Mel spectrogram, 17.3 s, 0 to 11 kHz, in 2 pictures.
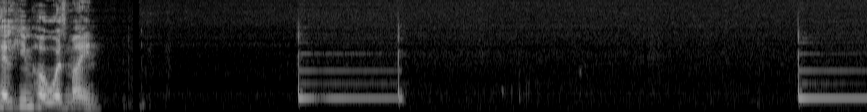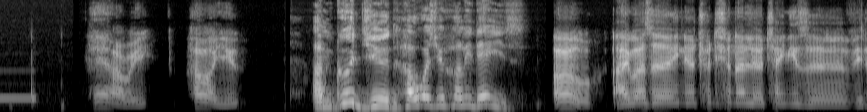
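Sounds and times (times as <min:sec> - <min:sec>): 
speech: 0:00.0 - 0:01.1, 0:09.6 - 0:11.2, 0:11.8 - 0:17.3
telephone ringing tone through the handset: 0:08.0 - 0:09.0.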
